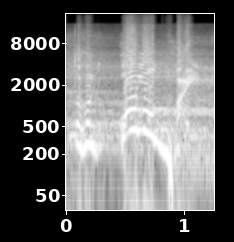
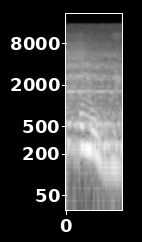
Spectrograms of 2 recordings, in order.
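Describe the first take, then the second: First: It is said louder, with more voice. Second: It is said weakly and quietly.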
